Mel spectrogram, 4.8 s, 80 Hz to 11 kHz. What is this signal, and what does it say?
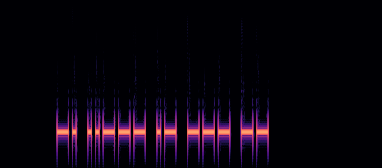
Morse code, heard as a keyed tone, about 31 wpm, 700 Hz. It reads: N2AOM
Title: Speed Racing - USA Call Signs 25wpm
